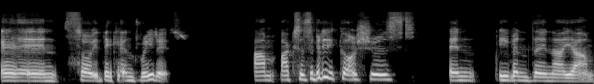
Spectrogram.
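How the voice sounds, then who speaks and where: Speaking in a Spanish accent, a woman talks at medium pitch and a moderate pace with ordinary pitch variation. The sound is dry and close, with no echo. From Spain. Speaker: quilting YouTuber. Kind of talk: casual chat.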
